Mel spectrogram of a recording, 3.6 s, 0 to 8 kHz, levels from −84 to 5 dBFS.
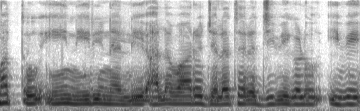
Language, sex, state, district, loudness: Kannada, female, Karnataka, Chamarajanagar, -14 LUFS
